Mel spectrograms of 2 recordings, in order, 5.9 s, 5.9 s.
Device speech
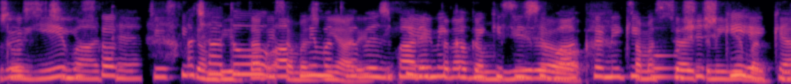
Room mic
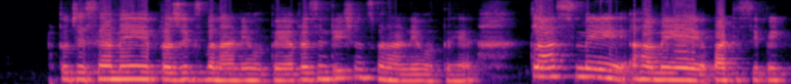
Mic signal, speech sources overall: user only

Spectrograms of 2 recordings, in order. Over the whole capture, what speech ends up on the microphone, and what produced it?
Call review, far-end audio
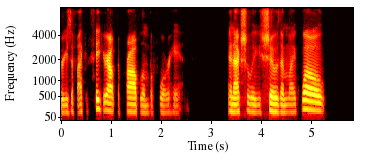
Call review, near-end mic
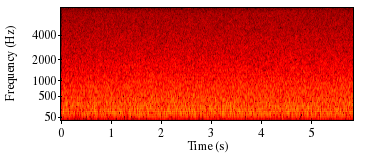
neither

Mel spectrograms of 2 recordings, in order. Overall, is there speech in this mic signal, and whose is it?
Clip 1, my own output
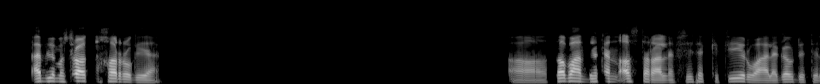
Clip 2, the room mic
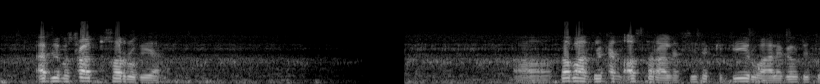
echo only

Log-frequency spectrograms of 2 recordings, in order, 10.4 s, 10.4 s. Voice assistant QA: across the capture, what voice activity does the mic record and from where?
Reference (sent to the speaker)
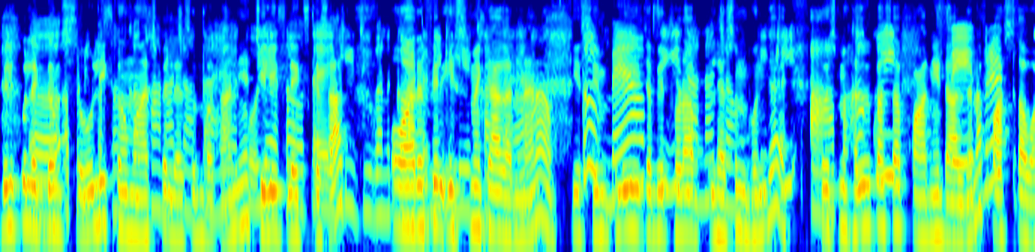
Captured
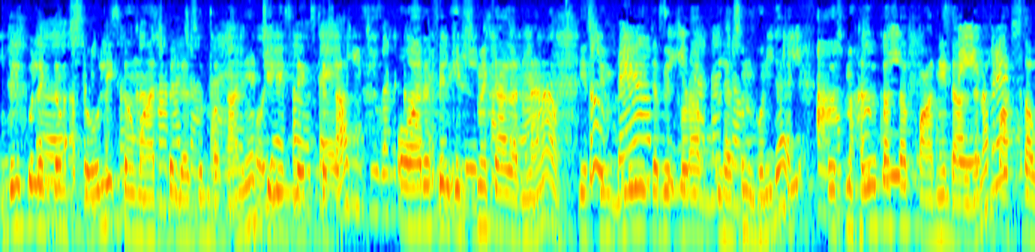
echo only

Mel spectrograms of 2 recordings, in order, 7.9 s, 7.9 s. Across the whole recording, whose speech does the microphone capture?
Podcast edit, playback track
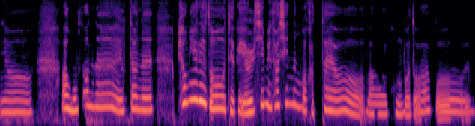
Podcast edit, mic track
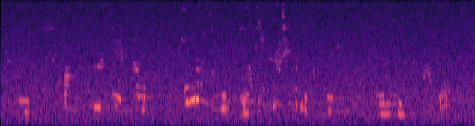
echo only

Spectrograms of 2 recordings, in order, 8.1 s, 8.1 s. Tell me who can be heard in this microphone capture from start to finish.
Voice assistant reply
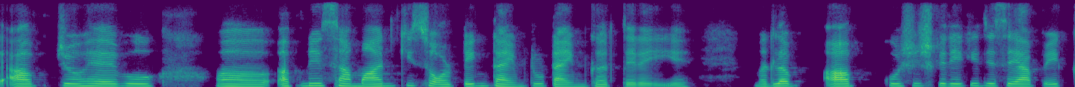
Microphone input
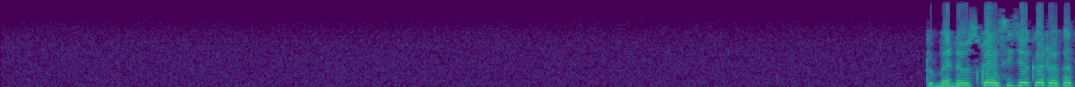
user only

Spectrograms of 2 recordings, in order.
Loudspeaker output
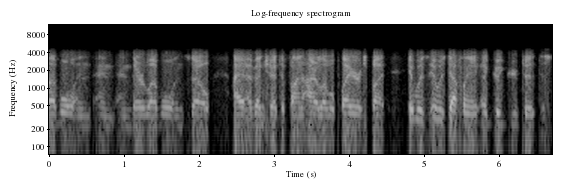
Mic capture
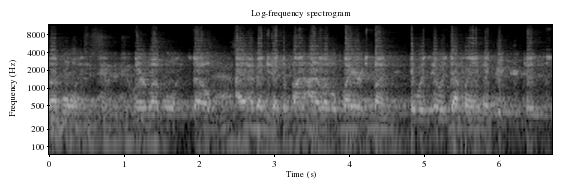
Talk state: both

